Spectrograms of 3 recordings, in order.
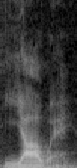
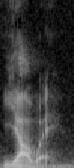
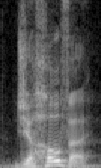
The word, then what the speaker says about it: Yahweh: It's often translated, most often nowadays people would say it's probably pronounced Yahweh. Yahweh. Jehovah was a Latinization or a Germanization of that word, meaning pulling it into other languages and replacing certain sounds with other sounds, as happens when you move languages with words. So the pronunciation is incorrect.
